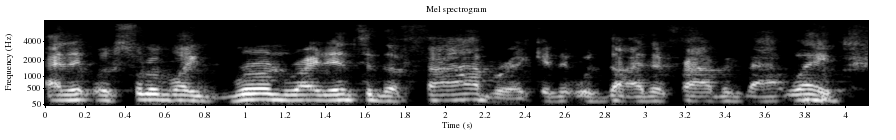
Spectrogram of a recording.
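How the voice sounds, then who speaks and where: A man talks with a fairly high pitch. His voice is somewhat breathy. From Canada, Montreal. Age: 60s. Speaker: rock t-shirt merchandise entrepreneur. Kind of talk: podcast interview. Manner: animated.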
